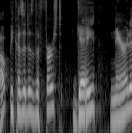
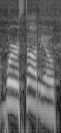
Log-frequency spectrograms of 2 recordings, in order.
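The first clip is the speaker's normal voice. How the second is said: loud; 5 semitones higher, 10 dB louder, slower than usual. Real, not acted. Reacting loudly to the shout.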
